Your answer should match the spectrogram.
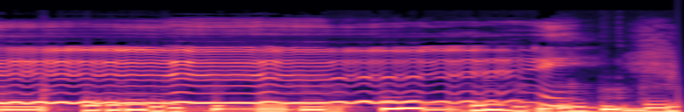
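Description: A woman's voice holding one long wordless note with vibrato over a bass guitar playing a moving line underneath. The note breaks off near the end.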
